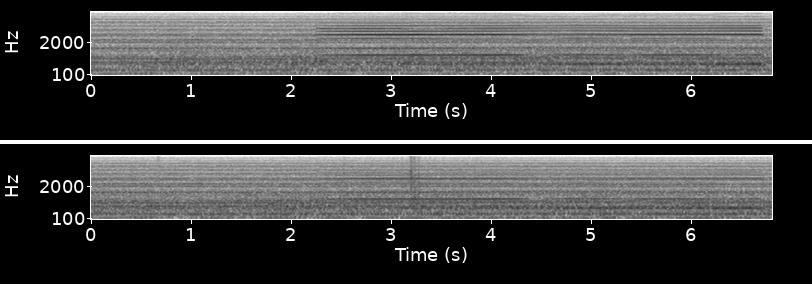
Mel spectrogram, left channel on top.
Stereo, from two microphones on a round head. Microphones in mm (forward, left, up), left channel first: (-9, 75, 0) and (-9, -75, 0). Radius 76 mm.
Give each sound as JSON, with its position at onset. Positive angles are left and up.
{"t": 0.0, "sound": "a drone", "side_deg": 5}
{"t": 2.2, "sound": "a violin", "side_deg": 80}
